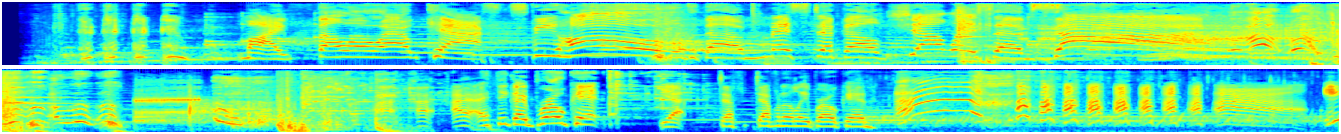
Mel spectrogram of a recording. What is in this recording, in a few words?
english british animation; locutora británica, originaria de Bristol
